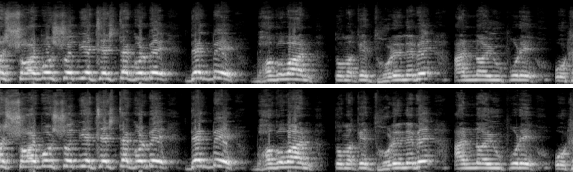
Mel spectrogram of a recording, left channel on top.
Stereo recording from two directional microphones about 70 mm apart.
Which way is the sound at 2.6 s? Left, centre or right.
Right.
